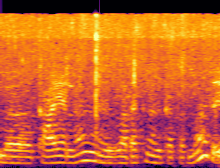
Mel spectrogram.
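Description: Cubed onion and capsicum sizzling as they fry in hot oil in a wok, with a few light clicks from the wooden spatula. A voice-like pitched sound that rises and falls runs through it.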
